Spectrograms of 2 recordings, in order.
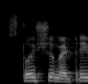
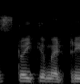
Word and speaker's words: stoichiometry: स्टोइशियोमेट्री भी बोलते हैं लोग, है ना, but exact pronunciation is स्टोइक्योमेट्री of chemical reactions.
